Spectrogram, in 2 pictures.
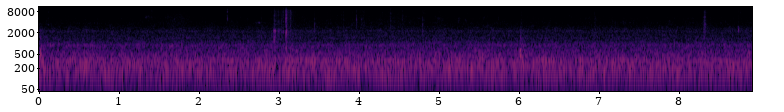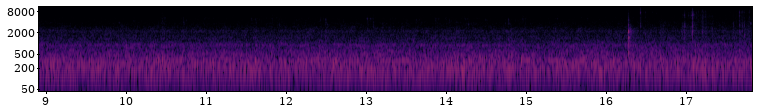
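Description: A young woman chews food with her mouth close by.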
